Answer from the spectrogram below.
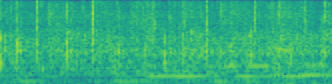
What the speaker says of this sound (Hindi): एक बार जोर से ताली हो जाए रुतबा के लिए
